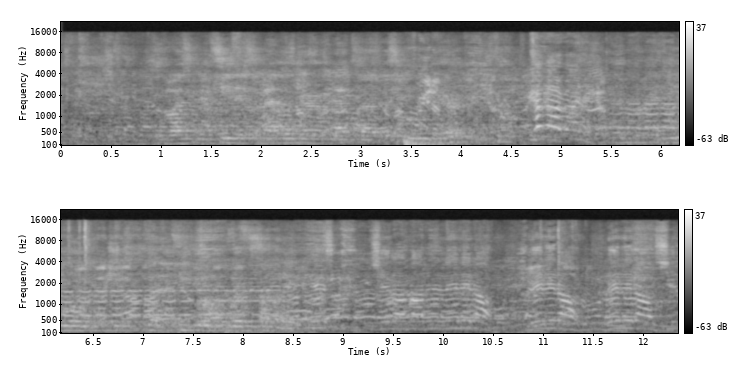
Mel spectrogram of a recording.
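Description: A man speaks loudly with emotion close by.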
